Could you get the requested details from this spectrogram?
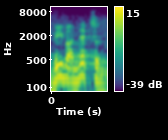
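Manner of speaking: toned-down, put-on cheering yell. Retelling what a young helper shouted at the pit: imitating someone yelling. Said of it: "he started yelling".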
